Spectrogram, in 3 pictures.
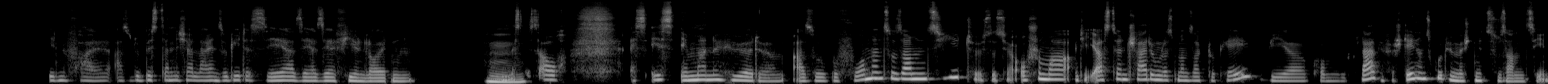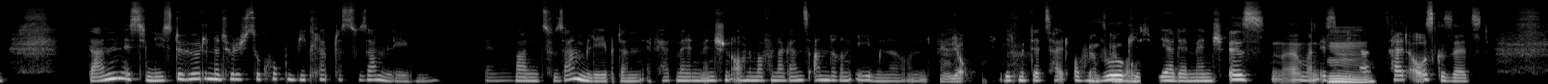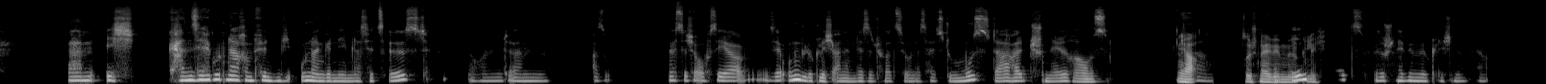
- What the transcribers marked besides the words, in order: chuckle; stressed: "wirklich"; stressed: "musst"
- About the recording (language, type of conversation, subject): German, advice, Wie möchtest du die gemeinsame Wohnung nach der Trennung regeln und den Auszug organisieren?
